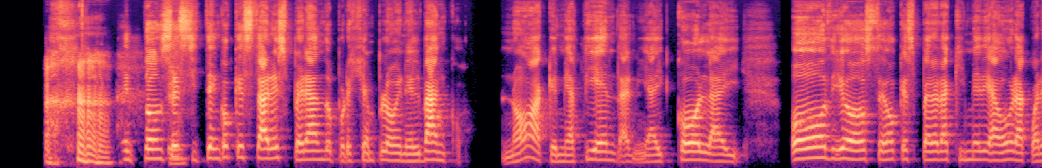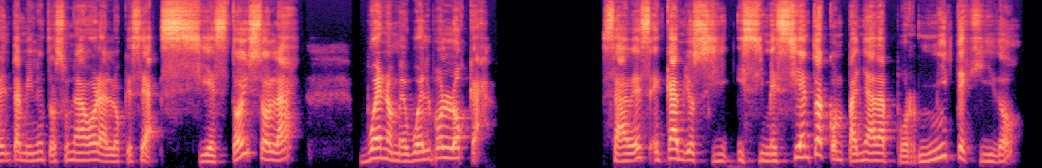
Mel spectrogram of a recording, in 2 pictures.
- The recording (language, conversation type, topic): Spanish, podcast, ¿Cómo te permites descansar sin culpa?
- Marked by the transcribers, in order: chuckle; other background noise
